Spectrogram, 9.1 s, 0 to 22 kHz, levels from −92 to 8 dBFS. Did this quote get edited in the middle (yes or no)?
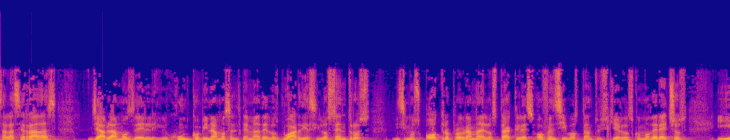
no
